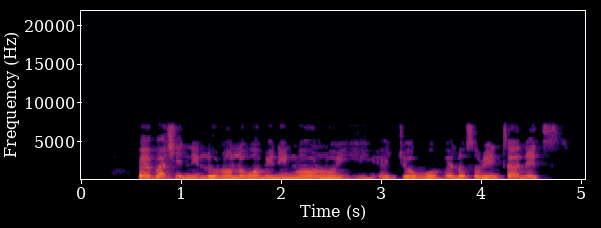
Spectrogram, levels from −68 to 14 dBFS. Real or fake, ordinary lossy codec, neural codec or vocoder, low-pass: real; none; none; 7.2 kHz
